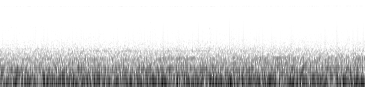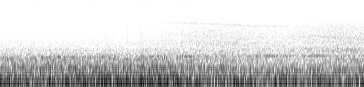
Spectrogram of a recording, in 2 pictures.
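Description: A bus engine hums steadily at cruising speed.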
